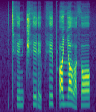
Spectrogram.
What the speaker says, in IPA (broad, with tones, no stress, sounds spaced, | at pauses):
tʰ e˥ n t͡ʃʰ e˥ ɾ e˩ pʰ e˥ pʼ ɑ˥ ʎ ɑ˥ lˠ ə˩ θ ɔ˥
